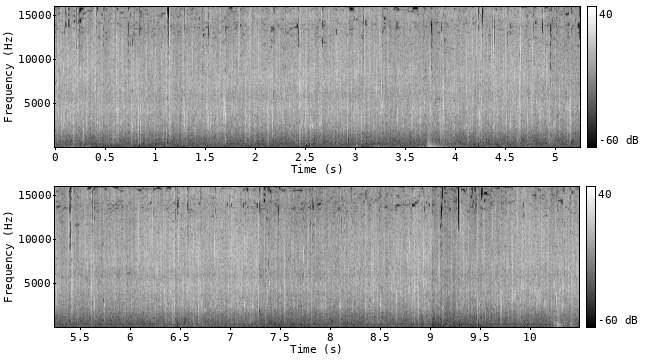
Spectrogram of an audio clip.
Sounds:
home sounds, frying (food)

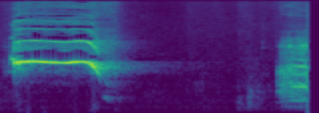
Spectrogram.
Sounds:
screaming, human voice

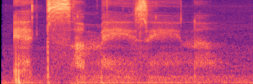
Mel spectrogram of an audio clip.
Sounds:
human voice, speech, whispering

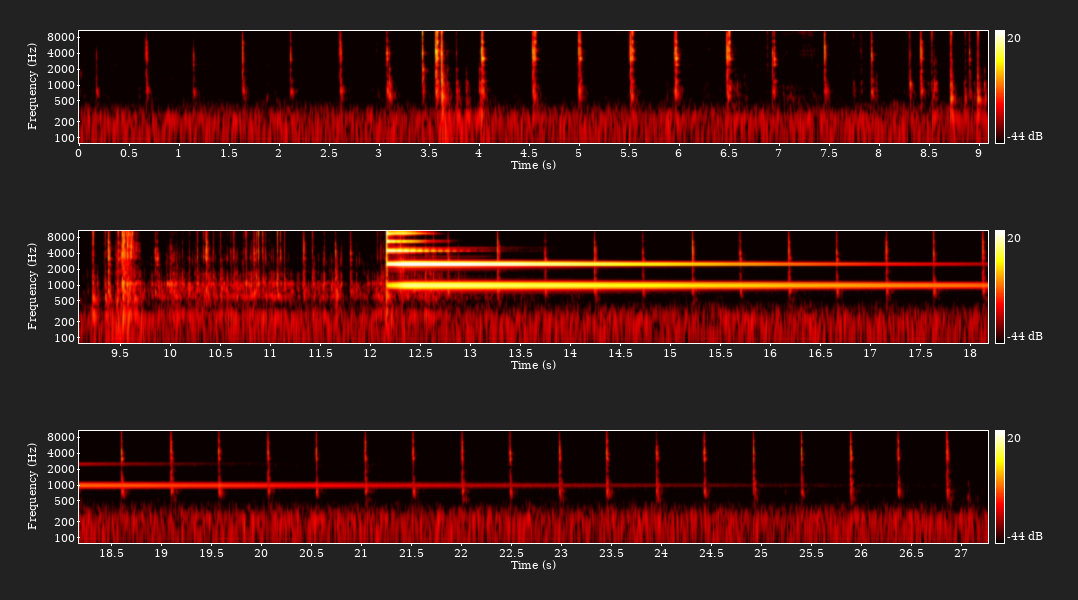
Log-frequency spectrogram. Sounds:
clock, mechanisms

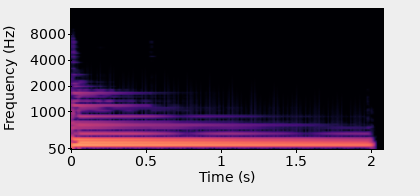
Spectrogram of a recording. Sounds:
plucked string instrument, musical instrument, strum, music, guitar, electric guitar

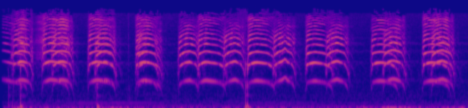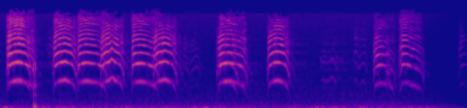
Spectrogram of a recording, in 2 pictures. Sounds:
animal, wild animals, seagull, bird

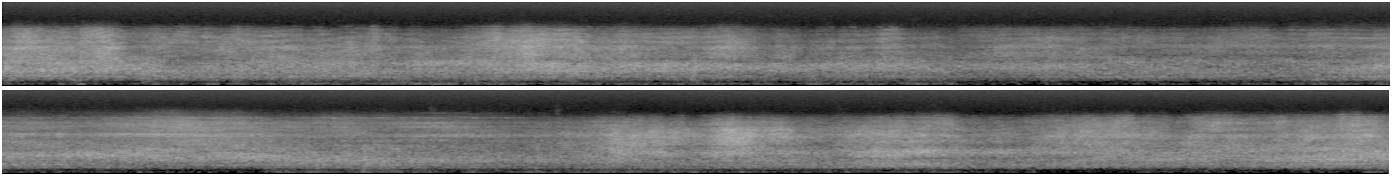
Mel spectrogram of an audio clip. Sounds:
vehicle, aircraft

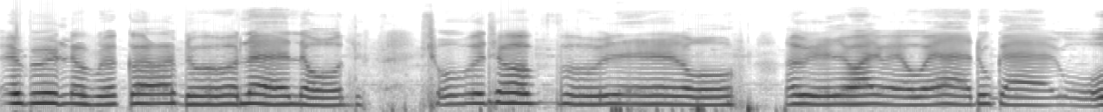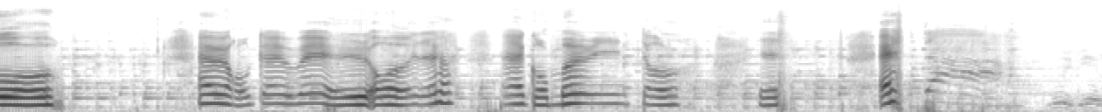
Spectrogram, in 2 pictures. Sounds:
human voice, singing

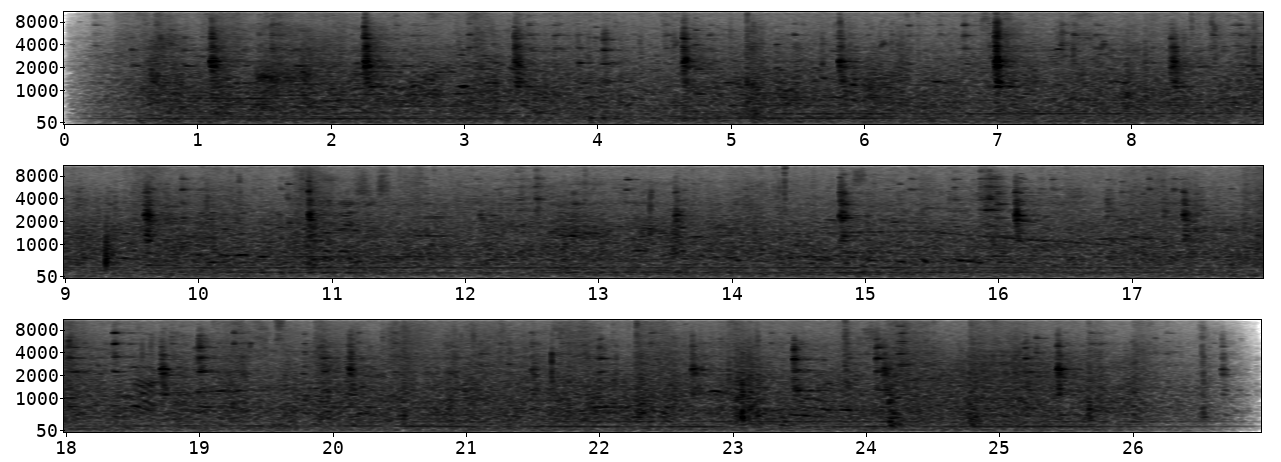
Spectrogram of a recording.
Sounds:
water, ocean

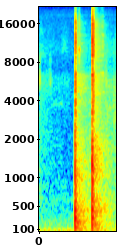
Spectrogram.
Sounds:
domestic sounds, knock, door

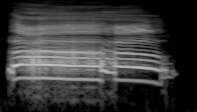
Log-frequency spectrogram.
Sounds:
screaming, human voice

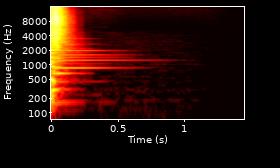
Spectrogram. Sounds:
drum, music, snare drum, percussion, musical instrument

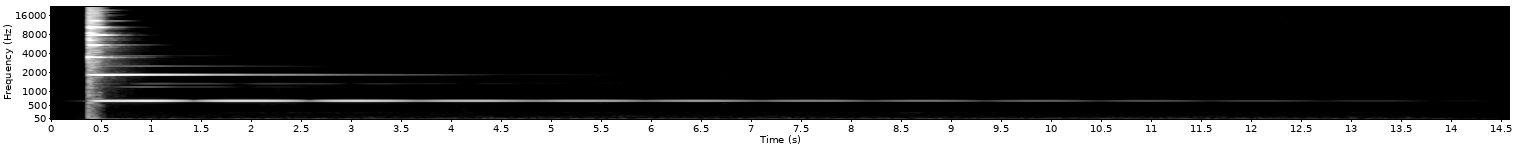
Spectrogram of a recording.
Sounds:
chink, glass

